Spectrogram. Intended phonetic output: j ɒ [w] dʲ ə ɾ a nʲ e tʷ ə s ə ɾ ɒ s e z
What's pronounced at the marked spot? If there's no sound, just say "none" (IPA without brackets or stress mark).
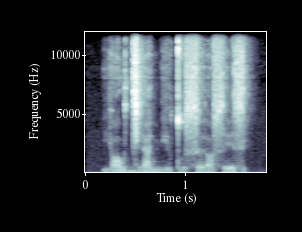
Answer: w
